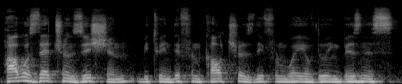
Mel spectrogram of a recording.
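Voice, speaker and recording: A man hosts a podcast interview at an average pitch. He asks structured questions and otherwise offers short acknowledgements while his guest talks. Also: fairly even intonation, brisk, warm tone. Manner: brief backchannels, structured questions. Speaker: podcast host.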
